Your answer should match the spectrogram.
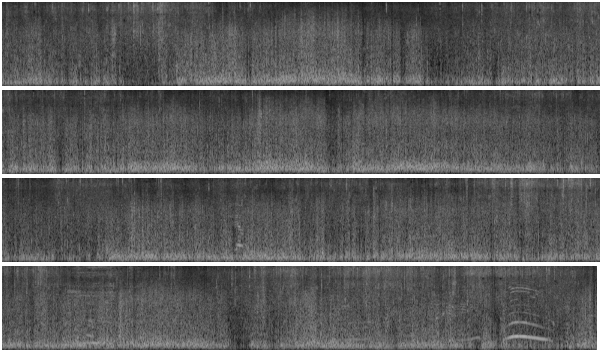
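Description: Steady wind buffeting the microphone over the rush of river water, with a few brief lulls.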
